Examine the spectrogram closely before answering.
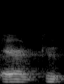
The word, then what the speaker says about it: Erin Coupe: and there in her own little screen, but Erin Coupe, and this is going to be an awesome conversation. Hey, Erin, I got the pronunciation right. It's Erin Coupe.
